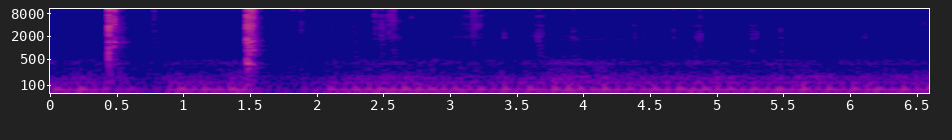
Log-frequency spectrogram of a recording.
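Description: Nikon SLR shutter firing a one-second exposure: a sharp click as it opens and a second click as it closes about a second later, followed by a few faint ticks.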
